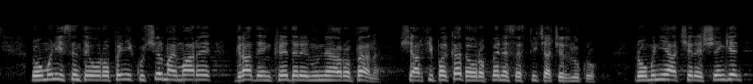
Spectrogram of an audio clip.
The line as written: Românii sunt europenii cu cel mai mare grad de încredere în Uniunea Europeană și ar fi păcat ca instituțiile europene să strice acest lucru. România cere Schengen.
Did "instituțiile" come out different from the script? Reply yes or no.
yes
